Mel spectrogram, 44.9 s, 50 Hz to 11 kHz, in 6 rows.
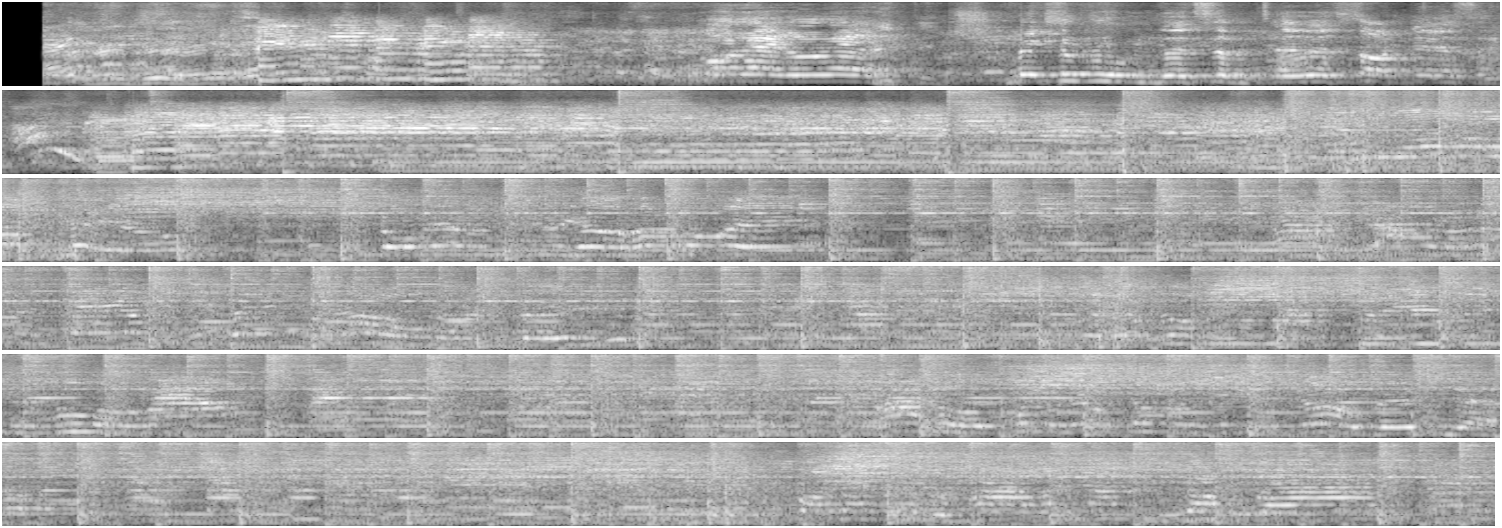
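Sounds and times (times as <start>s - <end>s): drums: 0.2s - 2.9s, 7.7s - 44.9s
guitar: 0.2s - 4.8s, 7.4s - 44.9s
lead vocal singing: 12.3s - 44.9s.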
